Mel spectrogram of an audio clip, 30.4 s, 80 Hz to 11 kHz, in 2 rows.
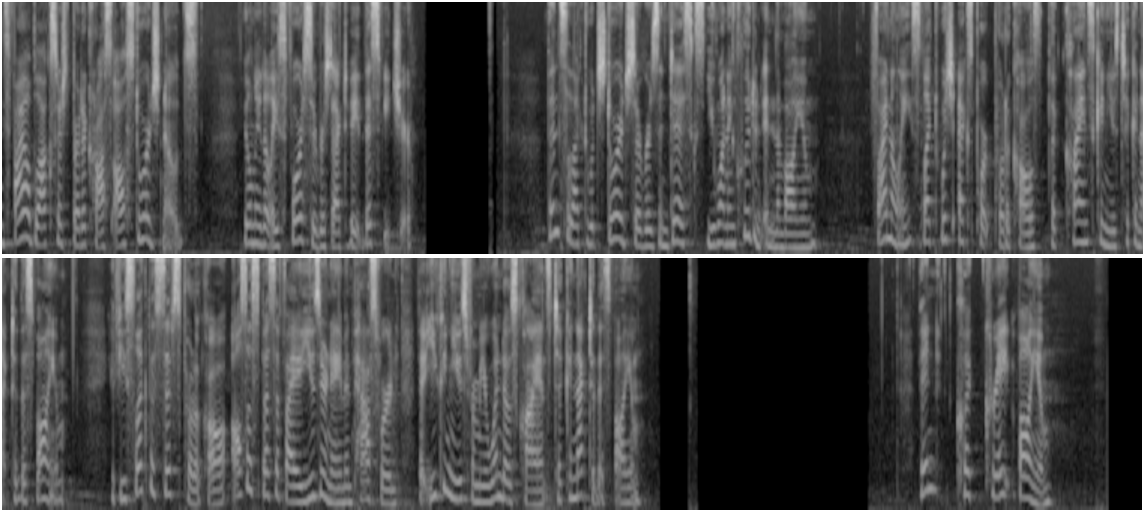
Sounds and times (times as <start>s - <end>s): Inside, small room: 0.0s - 5.7s, 6.6s - 24.0s
Speech: 0.0s - 5.7s, 7.2s - 11.0s, 11.6s - 23.8s, 27.4s - 29.3s.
